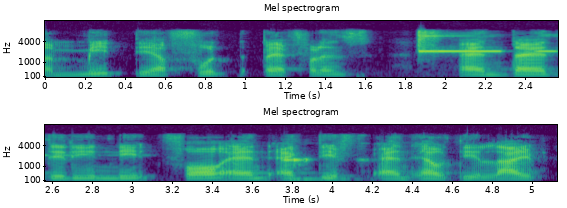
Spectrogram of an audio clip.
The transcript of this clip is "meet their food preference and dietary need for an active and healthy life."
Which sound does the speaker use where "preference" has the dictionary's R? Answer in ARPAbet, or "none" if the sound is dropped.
none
